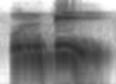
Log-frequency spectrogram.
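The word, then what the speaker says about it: কুন্তী: রাজা পরবর্তী চত্র যাচ্ছি কুন্তি কুন্তিতি বলতে হবে দীর্ঘকার রয়েছে অর্থাৎ দীর্ঘকার রয়েছে আমাদের দীর্ঘস্বর উচ্চারণ করতে হবে কুন্তি পুত্র তাও দীর্ঘ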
